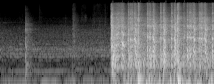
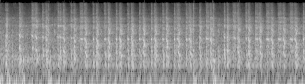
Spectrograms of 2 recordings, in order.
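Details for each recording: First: Buell Blast single that won't start without its auto choke (enricher) or a shot of starter fluid, here started on a drop of starter fluid through a small drilled hole: faint clicks, then a steady, even thump of about three beats a second. Runs well. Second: Buell Blast cranking cold without auto enricher choke or starting fluid: starter churns steadily about two compression strokes a second for eight seconds with no firing; won't start without choke enrichment.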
